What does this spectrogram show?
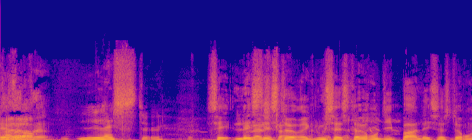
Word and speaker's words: Gloucester: Et maintenant, Christine va te dire comment on prononce. Et alors Leicester. C'est Leicester et Gloucester.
